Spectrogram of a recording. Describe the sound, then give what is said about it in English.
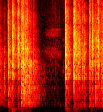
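Dice clatter and tumble across a hard table in two busy bursts of rapid clicks separated by a short pause, with no talking, as players roll for initiative. “So, let's grab dice for one more round of initiative.”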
